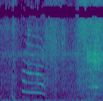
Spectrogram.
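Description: A fox gives one short, high whining call with a drop in pitch at the end, just after a brief lower call.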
